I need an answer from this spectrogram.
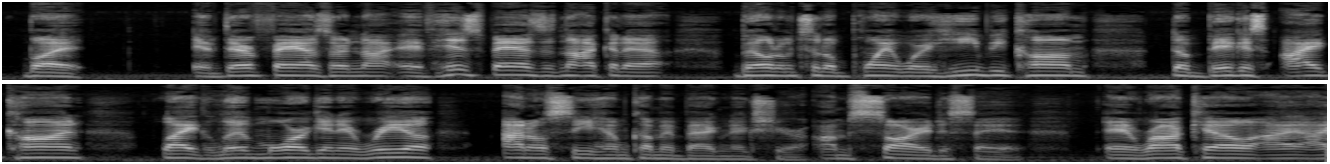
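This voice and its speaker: A man with a bright, tense voice at a middling pitch records an opinionated rant in a very dry space. He sounds exasperated and talks casually to his viewers, repeating himself, restarting phrases and swearing freely. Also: no room sound. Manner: exasperated, repetitive, halting restarts. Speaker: wrestling commentary video creator.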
